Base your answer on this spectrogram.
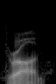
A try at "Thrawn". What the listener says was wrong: Except you roll the R. Thrawn.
